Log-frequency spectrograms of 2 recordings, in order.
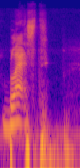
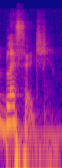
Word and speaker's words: blessed: Aí coloca lá blessed. Não é blessed, é blessed.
